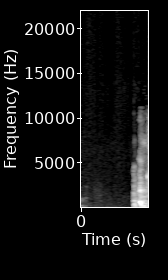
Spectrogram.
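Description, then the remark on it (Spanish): A single sudden sneeze bursts out after a moment of silence, short, sharp and breathy, with no talking around it. “salud.”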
